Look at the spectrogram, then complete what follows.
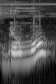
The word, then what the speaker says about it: bromo: For example, bromine will be pronounced as bromo, chlorine will be pronounced as chloro, cyanide as cyano, fluorine as fluoro, etc.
